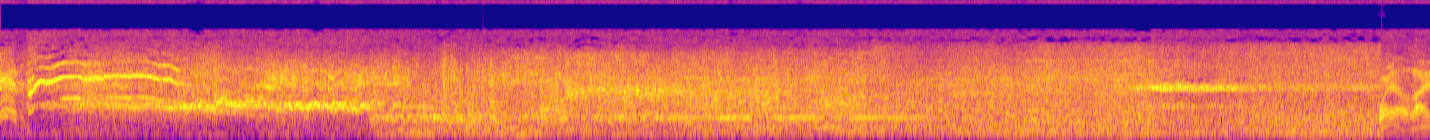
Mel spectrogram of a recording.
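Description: A radio drama car with failed brakes skids and screeches through a red light, with a long, loud tire squeal over a roaring engine and traffic noise while voices shout and scream.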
